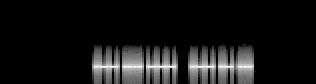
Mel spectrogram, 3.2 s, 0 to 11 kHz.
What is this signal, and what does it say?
Morse code, heard as a keyed tone, about 50 wpm, 700 Hz. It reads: WHO WAS
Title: Sets of 2 Words 50wpm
